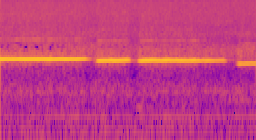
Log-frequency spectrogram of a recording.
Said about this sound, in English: The only means of identifying him, however, is his peculiar habit of almost continually whistling the mournful strains of a funeral march.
